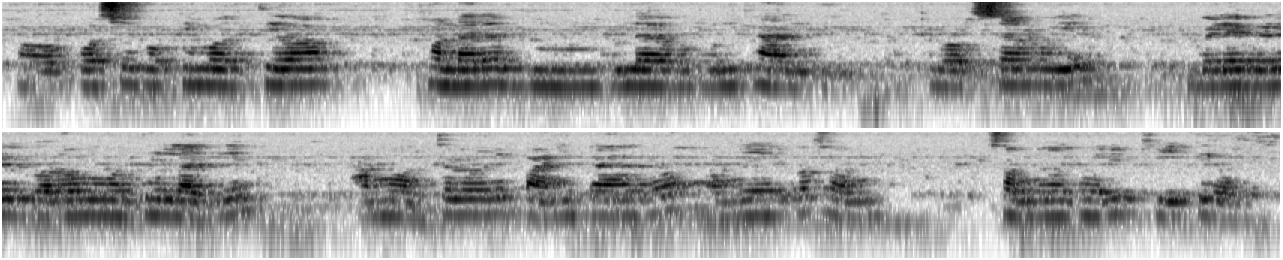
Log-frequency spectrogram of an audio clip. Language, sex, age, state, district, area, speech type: Odia, female, 30-45, Odisha, Sundergarh, urban, spontaneous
